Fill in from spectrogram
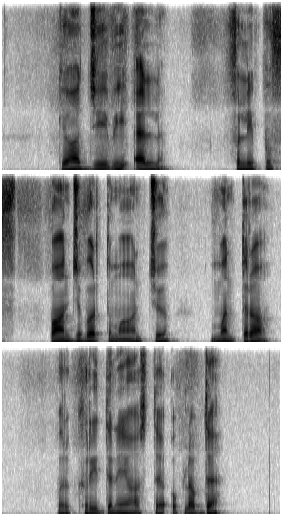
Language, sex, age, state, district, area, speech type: Dogri, male, 18-30, Jammu and Kashmir, Samba, rural, read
